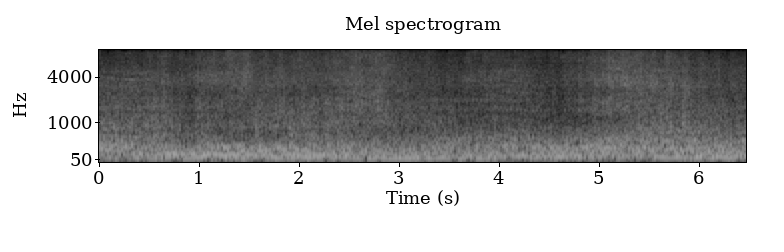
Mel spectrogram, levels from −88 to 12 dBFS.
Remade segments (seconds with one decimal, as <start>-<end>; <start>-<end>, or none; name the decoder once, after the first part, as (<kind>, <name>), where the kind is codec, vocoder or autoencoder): 0.0-1.2 (vocoder, Vocos)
